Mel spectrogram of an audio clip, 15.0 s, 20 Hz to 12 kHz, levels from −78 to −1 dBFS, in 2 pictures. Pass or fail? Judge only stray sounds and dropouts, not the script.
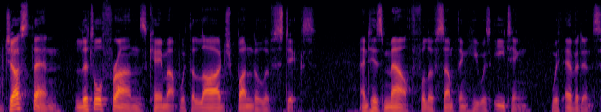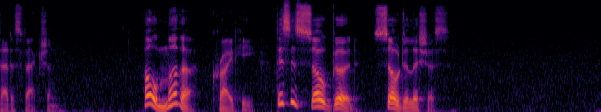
pass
